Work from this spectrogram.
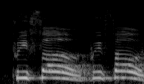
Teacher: trọng âm rơi vào âm tiết thứ hai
